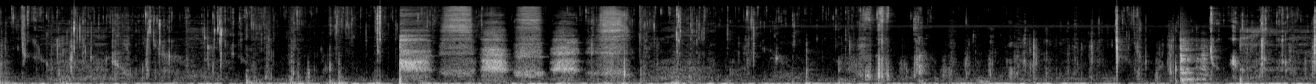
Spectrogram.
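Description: Close-miked chewing of a mouthful of vegetable fried rice with Manchurian gravy: wet mouth clicks and smacks. A run of louder, noisier chews falls in the middle.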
